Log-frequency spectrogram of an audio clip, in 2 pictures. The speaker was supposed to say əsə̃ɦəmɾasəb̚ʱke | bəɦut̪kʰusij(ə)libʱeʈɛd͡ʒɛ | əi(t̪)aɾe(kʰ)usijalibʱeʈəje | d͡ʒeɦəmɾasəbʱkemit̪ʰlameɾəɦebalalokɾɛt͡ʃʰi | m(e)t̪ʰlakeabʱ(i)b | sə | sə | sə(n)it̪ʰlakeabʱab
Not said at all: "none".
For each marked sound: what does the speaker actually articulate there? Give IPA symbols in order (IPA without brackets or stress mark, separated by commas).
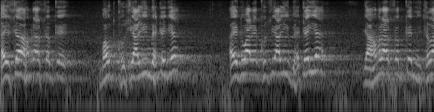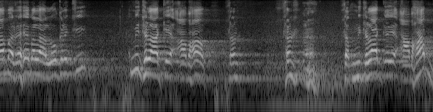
a, d̪, kʰ, i, a, m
